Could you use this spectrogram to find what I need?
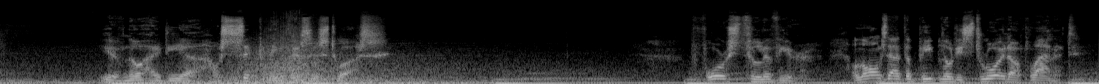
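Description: A man speaks coldly and with contempt, his voice muffled by a mask.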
